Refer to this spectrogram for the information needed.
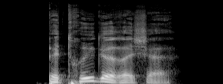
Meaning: inflection of betrügerisch: 1. strong/mixed nominative/accusative feminine singular 2. strong nominative/accusative plural 3. weak nominative all-gender singular
- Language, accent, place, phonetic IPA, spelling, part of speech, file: German, Germany, Berlin, [bəˈtʁyːɡəʁɪʃə], betrügerische, adjective, De-betrügerische.ogg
